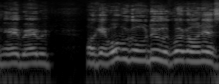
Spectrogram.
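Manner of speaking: ordinary, casual dude talking voice. Imitating a mechanic talking through his wife's avatar: imitating a dude talking. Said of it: "talking with a dude like this".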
